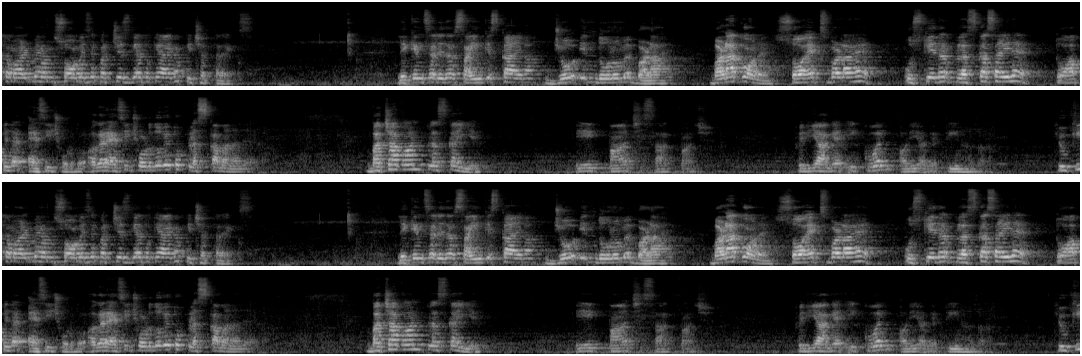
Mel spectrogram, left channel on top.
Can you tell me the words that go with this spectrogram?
कमांड में हम 100 में से 25 गया तो क्या आएगा 75x। लेकिन सर इधर साइन किसका आएगा, जो इन दोनों में बड़ा है। बड़ा कौन है, 100x बड़ा है, उसके इधर प्लस का साइन है, तो आप इधर ऐसी छोड़ दो। अगर ऐसी छोड़ दोगे तो प्लस का माना जाएगा। बचा कौन, प्लस का, ये 1 5 7 5, फिर ये आ गया इक्वल और ये आ गया 3000। क्योंकि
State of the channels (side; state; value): both; normal; correlation 0.89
